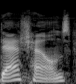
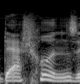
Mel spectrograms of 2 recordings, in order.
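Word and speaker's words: dachshunds: Instead, think dash hounds or dash huns is the right way to say it.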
